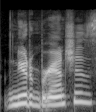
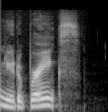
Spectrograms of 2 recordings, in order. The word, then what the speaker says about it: nudibranch: like nudibranches sound like they should or look like they should be pronounced nudibranch, but I learned they're nudibranks.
